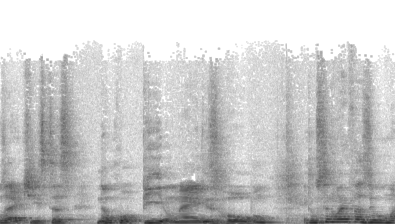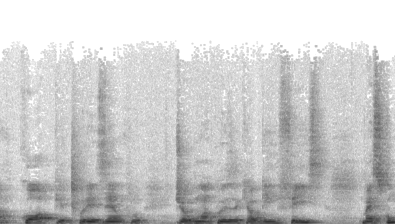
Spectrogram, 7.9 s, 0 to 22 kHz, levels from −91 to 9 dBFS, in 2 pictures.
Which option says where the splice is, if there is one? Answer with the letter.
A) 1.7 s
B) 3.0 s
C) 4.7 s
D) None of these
B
